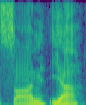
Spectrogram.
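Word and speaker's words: Sonja: is this is the first appearance of Red Sonya what that's pretty cool yeah that's and that's literally how Conan actually pronounces it son- ya Sonia very cool it was a lot of fun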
